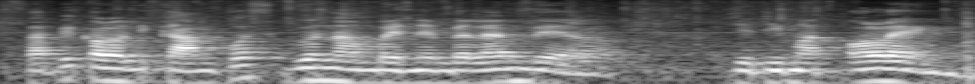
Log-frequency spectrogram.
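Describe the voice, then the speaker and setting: A young man from Brebes with a Jakarta accent tells his story calmly, with a joke now and then. His pitch is middling. The room is echoey and has clear noise behind him. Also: brisk. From Brebes, Indonesia. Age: young adult. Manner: relaxed storytelling, joking. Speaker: guest. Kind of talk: casual chat interview.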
